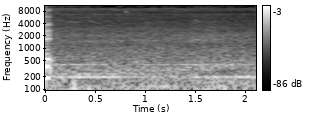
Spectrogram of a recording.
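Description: A steady low mechanical hum, with even, faint background noise above it.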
